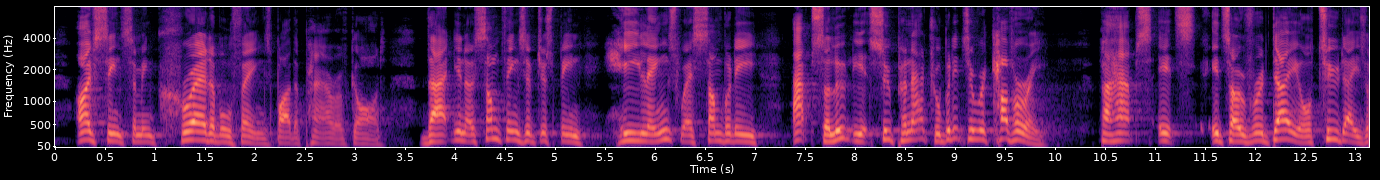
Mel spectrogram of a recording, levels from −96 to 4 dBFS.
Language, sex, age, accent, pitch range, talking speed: English, male, 40-59, British, 135-170 Hz, 170 wpm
